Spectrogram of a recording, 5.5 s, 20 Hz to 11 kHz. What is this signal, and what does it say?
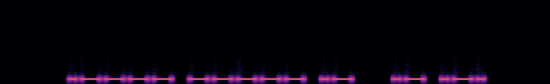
Morse code, heard as a keyed tone, about 20 wpm, 700 Hz. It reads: 10A AR
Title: Field Day Exchanges Encore - 20wpm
